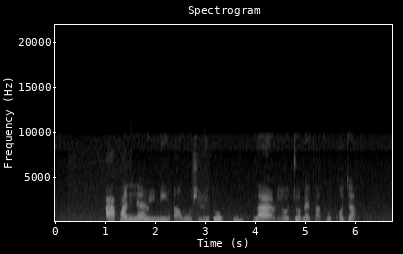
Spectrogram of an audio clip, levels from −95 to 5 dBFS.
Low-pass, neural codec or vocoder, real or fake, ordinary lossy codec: 9.9 kHz; none; real; Opus, 32 kbps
